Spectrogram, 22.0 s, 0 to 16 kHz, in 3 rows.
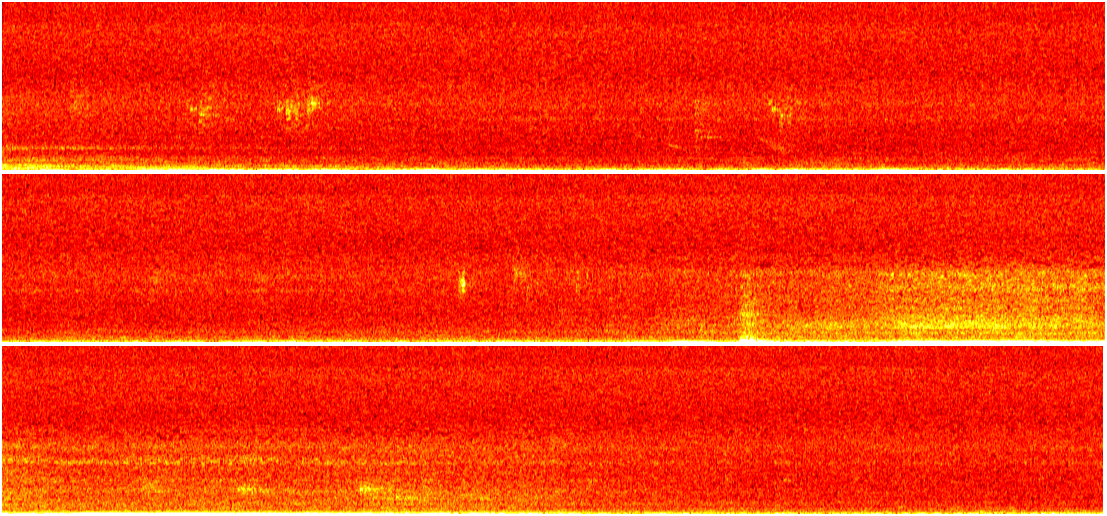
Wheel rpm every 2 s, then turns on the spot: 0, 0, 0, 0, 0, 0, 0, 0, 0, 0, 0.
none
